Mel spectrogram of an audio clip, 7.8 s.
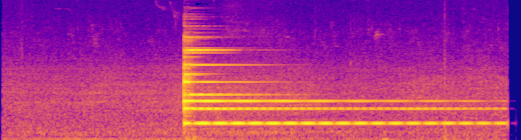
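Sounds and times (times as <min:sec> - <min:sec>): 
bell ringing: 0:02.8 - 0:07.6.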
